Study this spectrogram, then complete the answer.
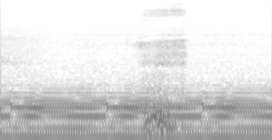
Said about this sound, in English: Ooh, I like that noise. I hope that got caught on the mics and then it makes it in. What the? Yeah, you did this little grumpy thinking noise. Yeah, it was this like little like growl, and it was like that was fucking badass.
